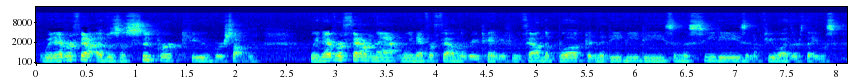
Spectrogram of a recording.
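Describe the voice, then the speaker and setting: A woman's voice: on the low side, steady tone, fast talker, a little mellow, a little hiss or hum. Woman, casual rambling storyteller, eats between sentences, talks with mouth full, distant mic, roomy echo. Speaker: ASMR channel host. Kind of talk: casual storytelling while eating. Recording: roomy and from the mic, faint ambience.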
